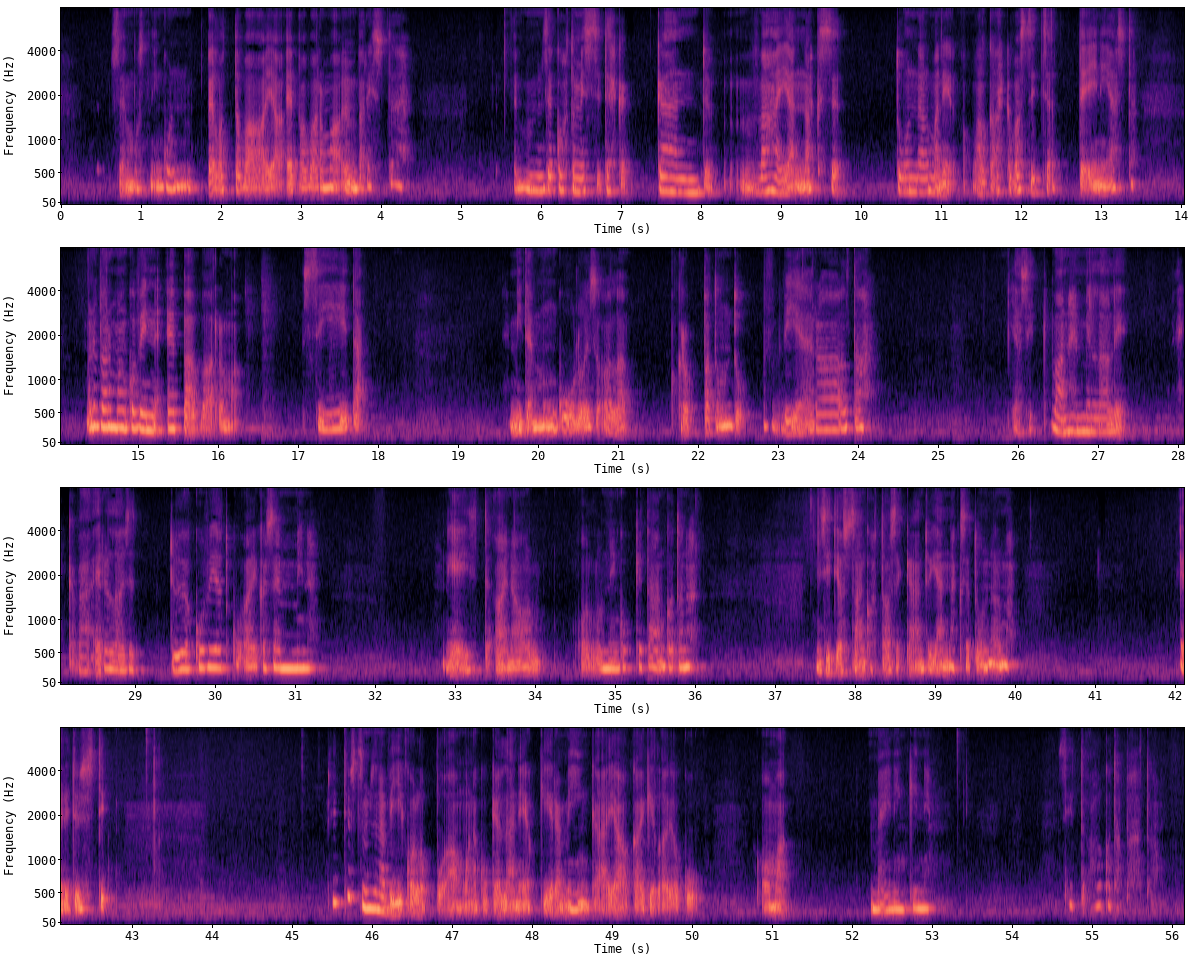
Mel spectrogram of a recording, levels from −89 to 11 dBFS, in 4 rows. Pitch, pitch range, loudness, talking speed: 260 Hz, 230-280 Hz, -21 LUFS, 90 wpm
